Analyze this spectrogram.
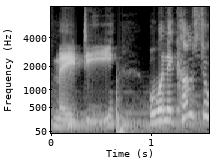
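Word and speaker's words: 美的: in beautiful and this character and it is pronounced May D but when it comes to words aren't proper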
